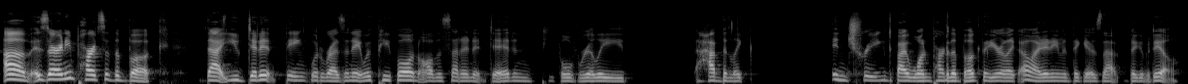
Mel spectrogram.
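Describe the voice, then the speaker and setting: A woman hosting a relaxed interview conversation. She asks friendly follow-up questions and chimes in often with quick agreement. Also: fairly low pitch. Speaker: podcast host. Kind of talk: casual interview chat.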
